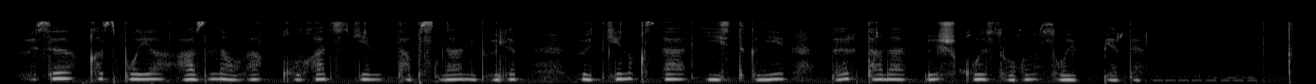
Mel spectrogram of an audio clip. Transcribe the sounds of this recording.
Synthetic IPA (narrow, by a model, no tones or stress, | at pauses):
wɵzɪqʰəzbo̞jəɑzənɑwlˠɑqʰːo̞lˠʁɑt̪ʰʏ̥skʲe̞nt̪ʰɑpə̥sənɑnbɵlɪp̚wɵt̪kʲʰe̞ɴqʰə̥zd̪ɑje̞st̪ɪ̥kʲɪne̞b̥ɪɾt̪ʰɑnɑʏʃqʰo̞jso̞ʁənso̞jəp̚b̥e̞ɾd̪ɪ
